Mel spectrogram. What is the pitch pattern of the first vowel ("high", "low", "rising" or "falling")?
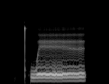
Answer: rising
